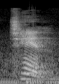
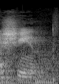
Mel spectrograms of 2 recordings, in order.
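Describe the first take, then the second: First: The name begins with a ch sound. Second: The name begins with a sh sound. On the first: The speaker calls it right. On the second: The speaker calls it wrong.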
